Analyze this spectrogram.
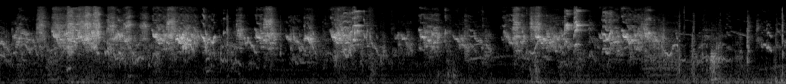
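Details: Two pet budgerigars chatter together in busy bursts of high, scratchy chirps and warbles.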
